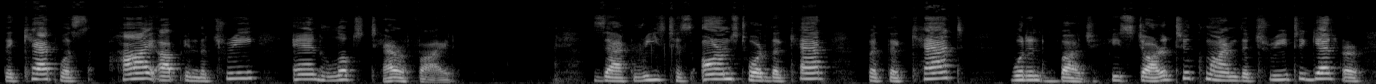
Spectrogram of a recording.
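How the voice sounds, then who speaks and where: Woman, mid-pitched, slow pace, children's storyteller, expressive scripted narration, measured delivery. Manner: measured, acts out dialogue. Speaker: storyteller reading a children's book aloud.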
